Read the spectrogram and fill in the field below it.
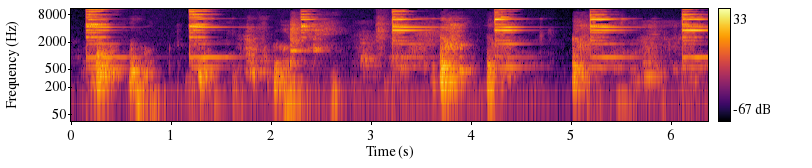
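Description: Church bells chime at 7 in the evening in a steady series of about seven loud, ringing strokes, roughly one per second, each with a bright metallic tone that hums and fades before the next.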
